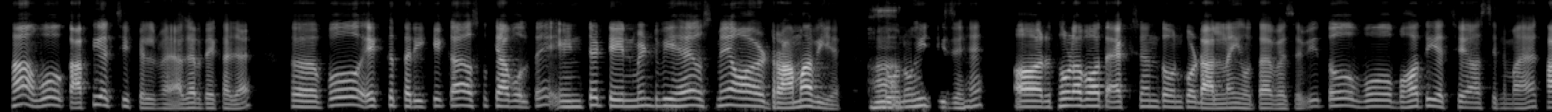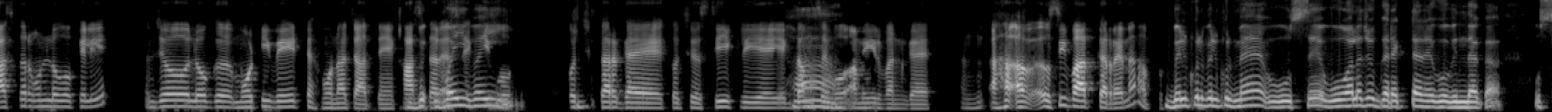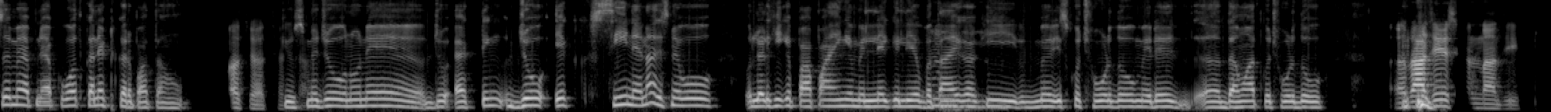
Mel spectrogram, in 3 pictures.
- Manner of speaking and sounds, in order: in English: "एंटरटेनमेंट"; other background noise; in English: "एक्शन"; in English: "मोटिवेट"; tapping; in English: "करैक्टर"; in English: "कनेक्ट"; in English: "एक्टिंग"; in English: "सीन"; throat clearing
- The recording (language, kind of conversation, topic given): Hindi, unstructured, आपको सबसे पसंदीदा फिल्म कौन-सी लगी और क्यों?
